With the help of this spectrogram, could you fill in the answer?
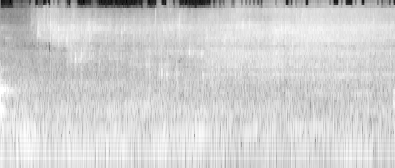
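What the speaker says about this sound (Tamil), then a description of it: "இந்த மாதிரி கோல்டன் ப்ரௌனாக ஃப்ரை ஆனதும் பால் ஊற்றிக்கிங்க" Milk poured into a hot pan over golden-fried ingredients for payasam, a rising hiss and bubbling sizzle that builds and holds steady, without voices.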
